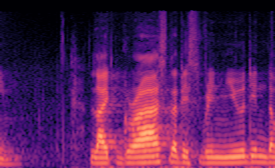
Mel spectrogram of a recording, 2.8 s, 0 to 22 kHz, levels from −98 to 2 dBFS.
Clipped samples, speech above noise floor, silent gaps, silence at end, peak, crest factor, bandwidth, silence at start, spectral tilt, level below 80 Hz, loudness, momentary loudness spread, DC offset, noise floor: under 0.1%; 39 dB; none; 0 s; 0 dBFS; 20 dB; 16.5 kHz; 0 s; -6.5 dB/octave; -54 dBFS; -20 LUFS; 11 LU; under 0.1%; -58 dBFS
